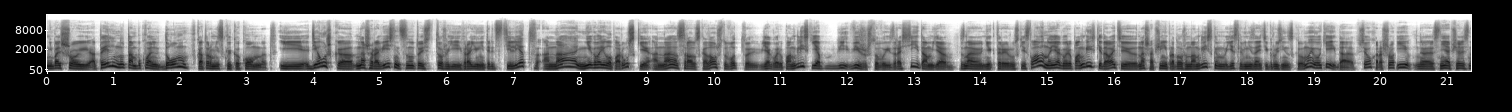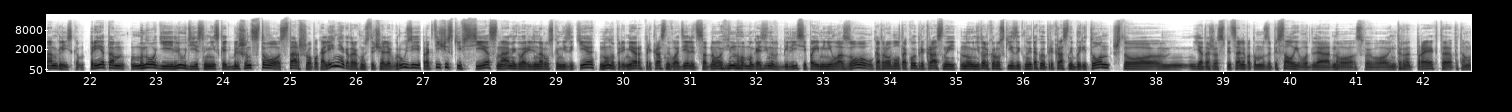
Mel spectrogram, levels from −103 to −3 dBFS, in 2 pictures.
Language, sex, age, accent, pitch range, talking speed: Russian, male, 20-39, native, 115-140 Hz, 190 wpm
